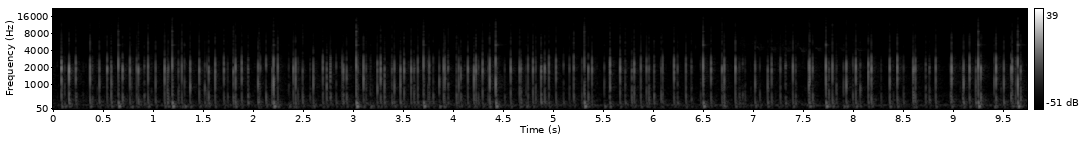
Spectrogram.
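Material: Ceramic.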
